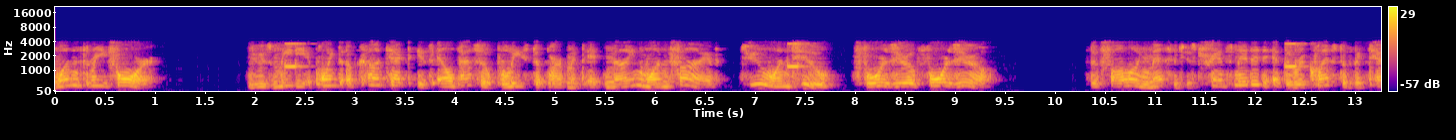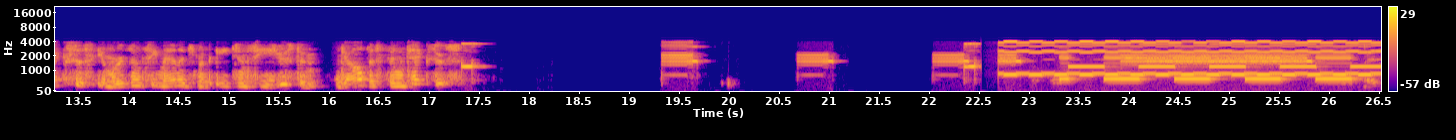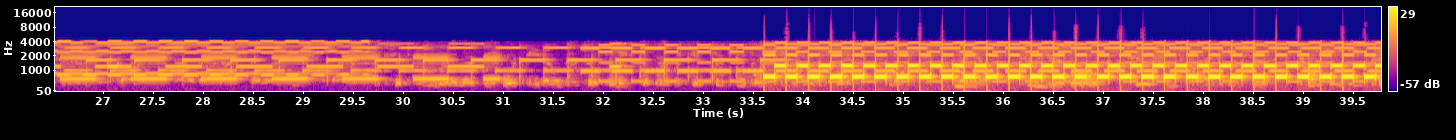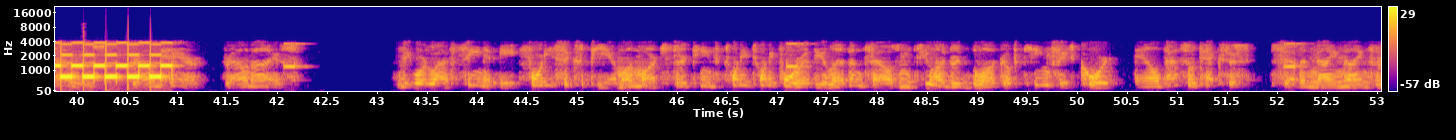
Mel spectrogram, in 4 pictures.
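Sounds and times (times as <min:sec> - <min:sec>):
rapidly pulsing alarm beep: 0:23.7 - 0:41.0
stepped electronic alert tones: 0:24.3 - 0:41.0
digital data tone bursts: 0:26.3 - 0:41.0.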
